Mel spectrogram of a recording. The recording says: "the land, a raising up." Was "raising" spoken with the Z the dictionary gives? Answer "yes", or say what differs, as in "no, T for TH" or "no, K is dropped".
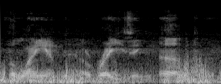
yes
